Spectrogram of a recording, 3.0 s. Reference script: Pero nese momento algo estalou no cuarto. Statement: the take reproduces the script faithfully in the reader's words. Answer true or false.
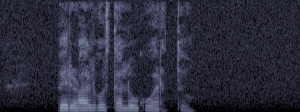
false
